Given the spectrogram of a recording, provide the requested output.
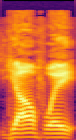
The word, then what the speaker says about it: Yahweh: Is there any truth to this idea that the letters for the divine name that we would normally pronounce Yahweh and that some through mistaken tradition thought was Jehovah, is there any way that these letters, YHWH, actually mean in Hebrew, behold the hand, behold the nail?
